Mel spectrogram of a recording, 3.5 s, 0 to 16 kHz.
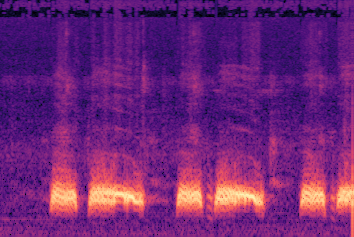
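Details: Decoy spotted dove at dawn, used to train pet birds to call along: three pairs of low, husky coos, each pair a short note then a longer one. The pairs repeat about every 1.2 seconds against a quiet background.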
